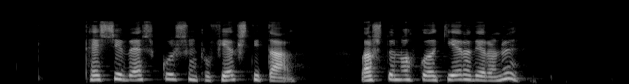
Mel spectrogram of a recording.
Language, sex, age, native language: Icelandic, female, 60-69, Icelandic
